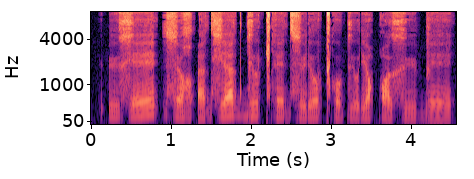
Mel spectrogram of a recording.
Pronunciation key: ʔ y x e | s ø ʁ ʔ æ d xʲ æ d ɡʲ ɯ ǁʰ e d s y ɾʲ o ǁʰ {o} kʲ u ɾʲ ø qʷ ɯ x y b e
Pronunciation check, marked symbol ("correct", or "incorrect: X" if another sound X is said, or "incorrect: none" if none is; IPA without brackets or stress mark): correct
